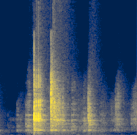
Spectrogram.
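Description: Handling clatter from the endoscope inspection camera and its cable being worked by hand: a run of sharp knocks and scrapes starting about half a second in, then a few lighter clicks.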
